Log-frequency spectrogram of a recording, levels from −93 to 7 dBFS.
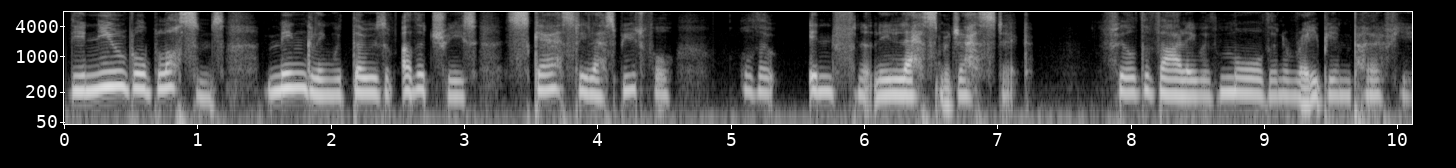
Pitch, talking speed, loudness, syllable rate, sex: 190 Hz, 140 wpm, -19 LUFS, 5.8 syllables/s, female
